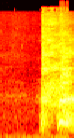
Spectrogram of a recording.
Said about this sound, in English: So that was my cough. My natural cough.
